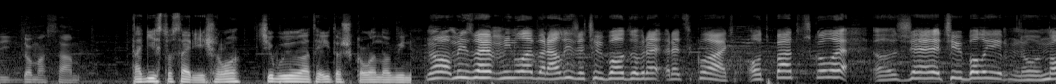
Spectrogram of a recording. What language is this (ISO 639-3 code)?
slk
